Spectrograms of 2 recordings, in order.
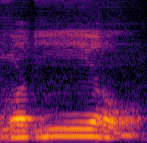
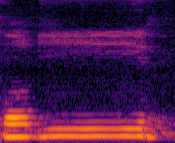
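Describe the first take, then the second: First: The word ends with a vowel after ra. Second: The word ends on a held, stopped ra. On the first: The speaker calls it wrong. "Banyak yang salah di sini" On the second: The speaker calls it right. "Harusnya khobir, ditahan"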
